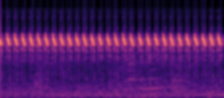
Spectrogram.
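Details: 'Tembakan' variation from a Javan sunbird: bright, high, staccato notes fired in a regular rapid run, close to three each second, against a quiet background.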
